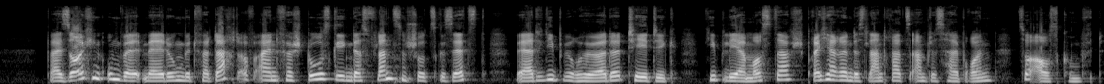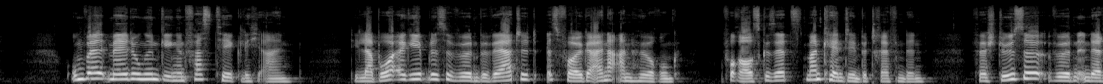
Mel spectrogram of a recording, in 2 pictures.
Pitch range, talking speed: 155-215 Hz, 125 wpm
